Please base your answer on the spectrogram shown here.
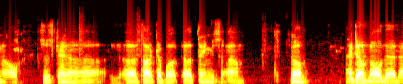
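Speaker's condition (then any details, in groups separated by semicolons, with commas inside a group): ALS; speech issues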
